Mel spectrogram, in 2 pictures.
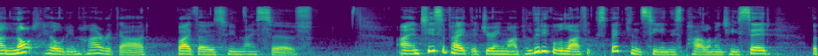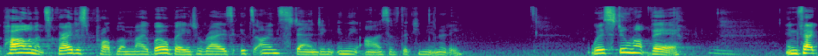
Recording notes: Recording took place in the House of Representatives on July 26, 2022.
